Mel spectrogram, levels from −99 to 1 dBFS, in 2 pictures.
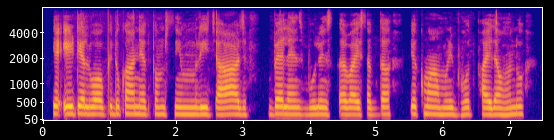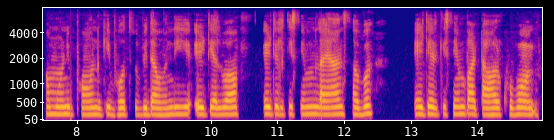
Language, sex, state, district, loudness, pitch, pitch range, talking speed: Garhwali, female, Uttarakhand, Uttarkashi, -18 LUFS, 185 Hz, 180-190 Hz, 155 wpm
